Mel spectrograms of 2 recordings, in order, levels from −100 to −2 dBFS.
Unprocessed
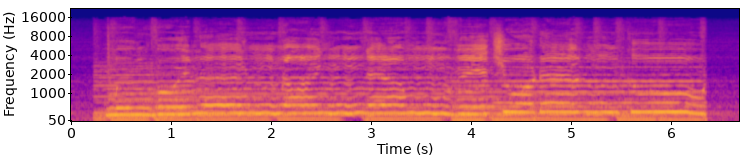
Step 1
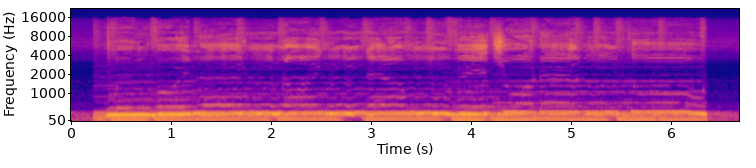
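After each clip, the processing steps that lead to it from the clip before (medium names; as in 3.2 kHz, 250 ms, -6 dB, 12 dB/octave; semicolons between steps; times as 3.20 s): FFT filter 270 Hz 0 dB, 390 Hz -20 dB, 2.4 kHz -29 dB, 5.7 kHz +6 dB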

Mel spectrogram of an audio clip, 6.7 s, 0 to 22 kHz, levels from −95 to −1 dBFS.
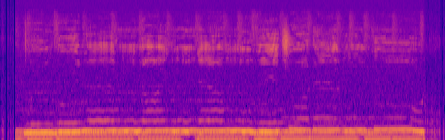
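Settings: comb 3.5 ms, depth 71%; bit crusher 7-bit; trim -8.5 dB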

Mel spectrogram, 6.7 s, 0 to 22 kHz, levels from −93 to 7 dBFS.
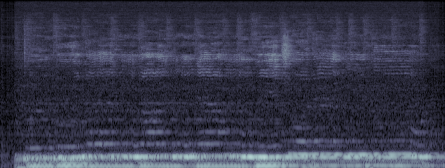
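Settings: flutter echo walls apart 3.2 m, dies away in 0.26 s; on a send at -2.5 dB: reverberation RT60 0.75 s, pre-delay 6 ms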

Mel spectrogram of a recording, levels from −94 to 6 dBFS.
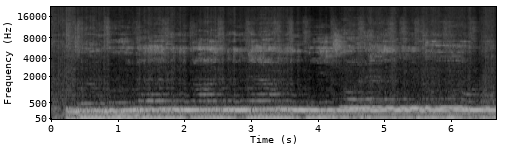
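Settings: compression, threshold -29 dBFS, peak gain reduction 14 dB; peak limiter -32 dBFS, peak gain reduction 10.5 dB; trim +5 dB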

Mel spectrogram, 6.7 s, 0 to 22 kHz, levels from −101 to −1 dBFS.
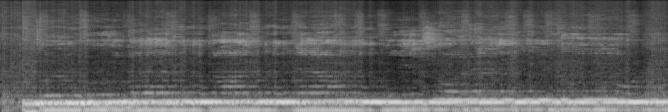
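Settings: small resonant body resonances 240/450 Hz, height 13 dB, ringing for 100 ms; trim +5 dB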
